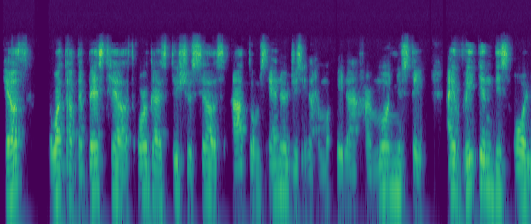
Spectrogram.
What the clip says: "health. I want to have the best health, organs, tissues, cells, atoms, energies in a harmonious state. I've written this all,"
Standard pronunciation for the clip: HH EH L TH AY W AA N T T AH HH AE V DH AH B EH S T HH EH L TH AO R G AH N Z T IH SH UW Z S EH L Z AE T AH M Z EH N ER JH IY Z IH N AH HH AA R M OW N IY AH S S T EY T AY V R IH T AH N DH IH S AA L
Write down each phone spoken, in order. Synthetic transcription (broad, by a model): HH EH L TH W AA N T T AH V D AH B EH S T HH EH L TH AO R G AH N S T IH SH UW S EH L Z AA T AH M S EH N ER JH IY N IH N AH HH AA R M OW N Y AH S S T EY T AY V R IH T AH N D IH S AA L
